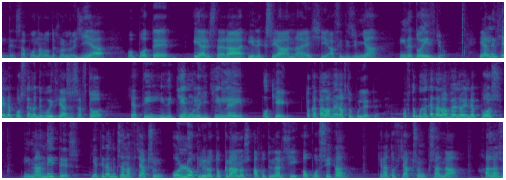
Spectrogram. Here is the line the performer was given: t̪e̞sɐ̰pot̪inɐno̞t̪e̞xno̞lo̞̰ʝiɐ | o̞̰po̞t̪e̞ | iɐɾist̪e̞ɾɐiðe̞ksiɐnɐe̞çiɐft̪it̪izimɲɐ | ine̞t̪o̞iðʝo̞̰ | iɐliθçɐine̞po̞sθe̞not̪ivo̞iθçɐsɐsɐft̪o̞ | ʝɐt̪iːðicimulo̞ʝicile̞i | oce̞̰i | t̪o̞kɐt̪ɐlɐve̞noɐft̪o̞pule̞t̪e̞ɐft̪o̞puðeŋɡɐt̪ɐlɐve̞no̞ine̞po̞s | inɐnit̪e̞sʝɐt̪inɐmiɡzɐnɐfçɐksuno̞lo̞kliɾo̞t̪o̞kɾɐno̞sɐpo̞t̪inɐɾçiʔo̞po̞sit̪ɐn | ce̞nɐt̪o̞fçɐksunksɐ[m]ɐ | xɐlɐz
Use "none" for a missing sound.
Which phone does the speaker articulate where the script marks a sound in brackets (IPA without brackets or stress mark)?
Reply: n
